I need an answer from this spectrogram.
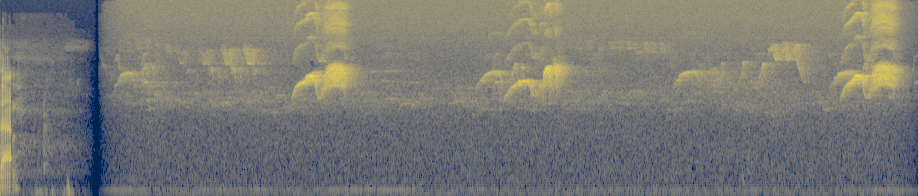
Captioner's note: birds chirping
